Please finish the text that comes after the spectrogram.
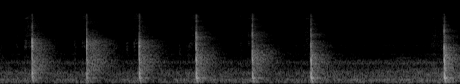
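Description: Cucumber being diced into small cubes with a chopping gadget: seven crisp, evenly spaced chops about half a second apart, close and clear with no talk.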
